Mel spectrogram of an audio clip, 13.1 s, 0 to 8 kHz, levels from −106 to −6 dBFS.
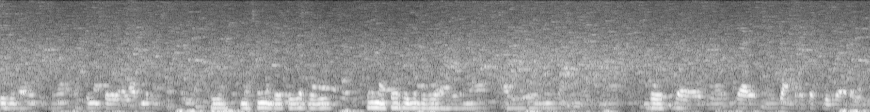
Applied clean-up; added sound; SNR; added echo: classical method log-MMSE.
